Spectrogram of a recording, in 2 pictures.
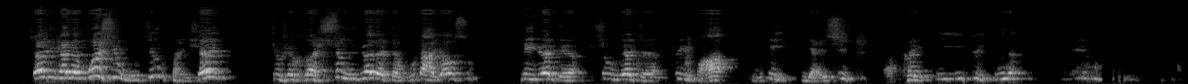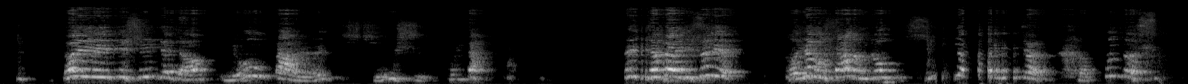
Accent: China; 这个概念我们中国人能理解

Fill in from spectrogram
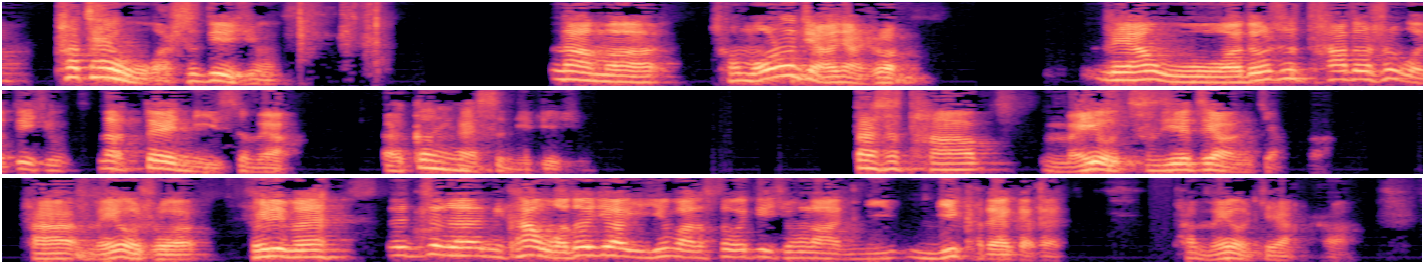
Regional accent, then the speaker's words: China; 很像我们中国人，我们要先套关系哈，我们要先向近乎。

